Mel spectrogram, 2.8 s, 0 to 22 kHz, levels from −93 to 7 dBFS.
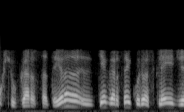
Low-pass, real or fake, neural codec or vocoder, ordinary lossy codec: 3.6 kHz; real; none; MP3, 32 kbps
